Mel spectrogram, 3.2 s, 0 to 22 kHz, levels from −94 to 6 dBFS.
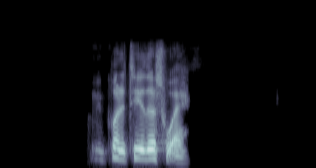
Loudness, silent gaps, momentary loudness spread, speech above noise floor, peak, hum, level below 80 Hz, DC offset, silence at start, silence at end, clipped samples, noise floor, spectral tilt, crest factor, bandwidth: -22 LUFS; none; 8 LU; over 68 dB; -8 dBFS; none; -88 dBFS; under 0.1%; 0.95 s; 1.3 s; under 0.1%; under -90 dBFS; -5.5 dB/octave; 18 dB; 8.4 kHz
